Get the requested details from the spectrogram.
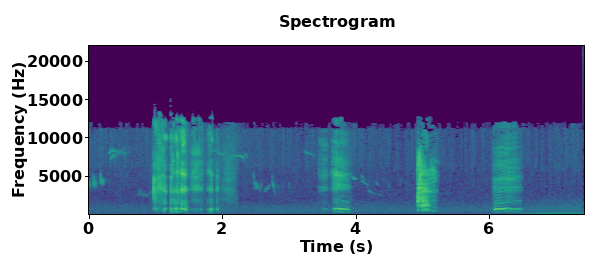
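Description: A baby giggles and babbles.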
